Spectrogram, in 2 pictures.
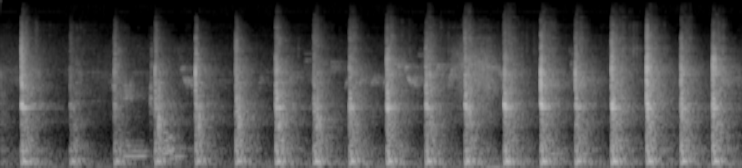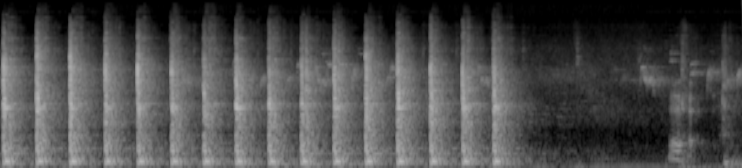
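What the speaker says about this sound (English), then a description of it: "Dead blow hammer, maybe." Rapid, evenly spaced blunt taps of a dead blow hammer seating a seal during Heidts Mustang II suspension reassembly, about three per second, loud and close, stopping abruptly near the end.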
